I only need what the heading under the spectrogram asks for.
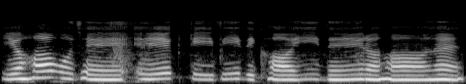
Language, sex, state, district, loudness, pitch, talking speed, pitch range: Hindi, female, Madhya Pradesh, Katni, -12 LUFS, 230 Hz, 105 wpm, 220-255 Hz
